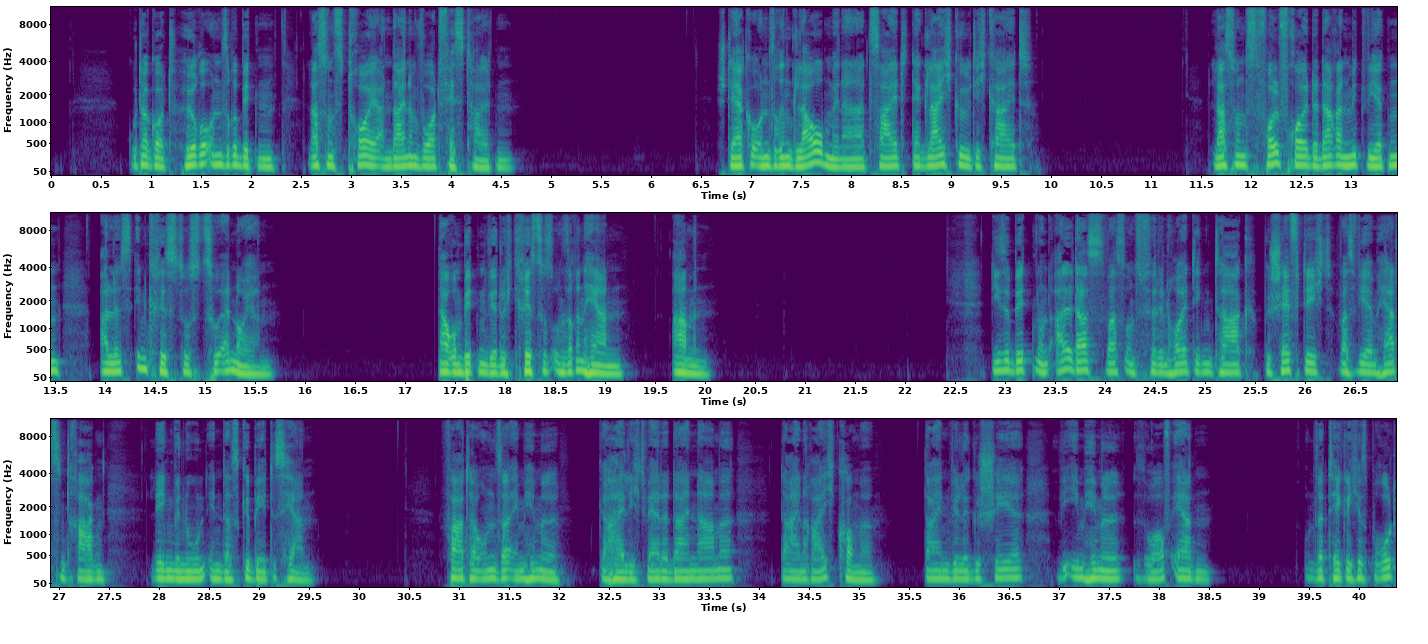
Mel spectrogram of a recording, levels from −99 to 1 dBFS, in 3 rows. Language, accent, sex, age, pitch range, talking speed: German, German, male, 40-59, 105-125 Hz, 130 wpm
